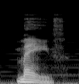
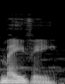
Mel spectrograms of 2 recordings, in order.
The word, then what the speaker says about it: Medb: You may know her by her anglyized name, Mave. But in the old Irish tongue, she was m pronounced mavy, a name that translates to she who intoxicates.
